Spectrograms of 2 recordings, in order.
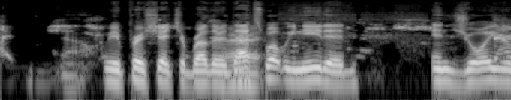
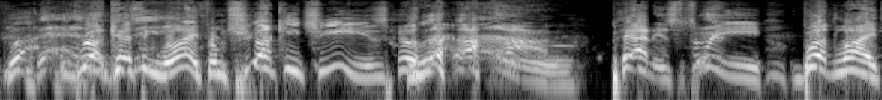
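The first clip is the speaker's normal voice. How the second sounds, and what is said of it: Announcer-style radio voice. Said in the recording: “You guys like how I turned my radio voice”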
